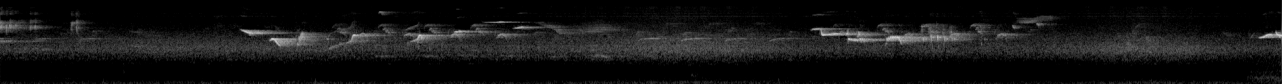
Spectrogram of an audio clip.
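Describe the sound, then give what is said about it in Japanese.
A blue-and-white flycatcher at Rikugien Garden in Tokyo, Japan, sings in the eastern Japan style: two clear, whistled phrases of high, sweet notes with quick trills, separated by a pause, then begins again at the end, over a steady faint hiss. “六義園（東京都）のオオルリ”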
